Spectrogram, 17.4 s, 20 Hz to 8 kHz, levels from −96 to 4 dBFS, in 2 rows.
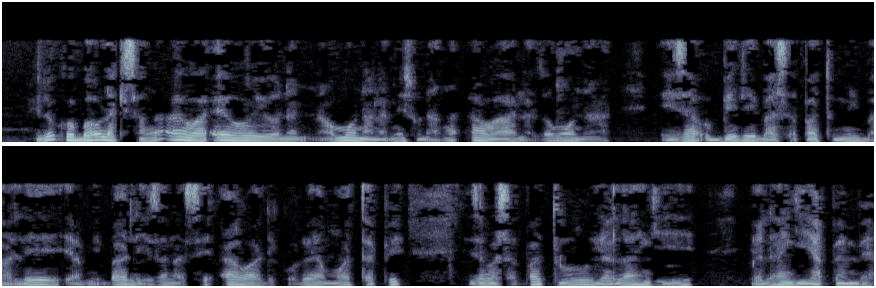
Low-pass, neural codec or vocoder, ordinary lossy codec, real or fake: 7.2 kHz; none; MP3, 24 kbps; real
